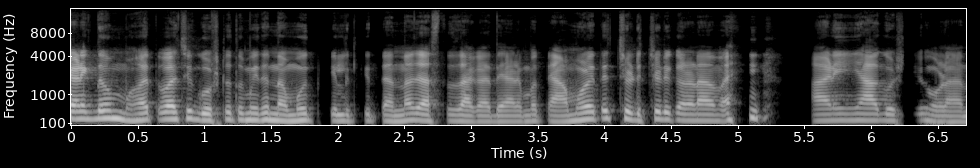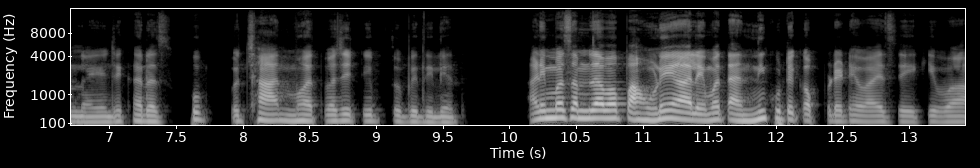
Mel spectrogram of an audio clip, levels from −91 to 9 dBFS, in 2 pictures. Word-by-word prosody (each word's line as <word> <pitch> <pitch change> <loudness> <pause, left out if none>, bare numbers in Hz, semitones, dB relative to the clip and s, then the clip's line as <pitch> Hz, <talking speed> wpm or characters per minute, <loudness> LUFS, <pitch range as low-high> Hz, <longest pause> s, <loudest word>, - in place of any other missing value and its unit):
आणि 195 0 +10
एकदम 200 +1 +4
महत्त्वाची 180 +4 +2
गोष्ट 165 +3 0
तुम्ही 170 -1 0
इथे 175 - +2
नमूद 155 0 +2
केलीत, 150 -1 -4
की - - -9
त्यांना 145 +2 -1
जास्त 150 -1 +2
जागा 140 -2 0
द्या 135 0 -3
आणि 135 - -4
मग 150 - -5
त्यामुळे 145 +6 +2
ते - - +2
चिड-चिड 190 -1 -1
करणार 155 -2 0
नाही. 165 +8 -4 0.4
आणि 155 +1 0
ह्या 160 0 +2
गोष्टी 155 +1 -9
होणार 135 -3 -4
नाही, 125 -1 -5
म्हणजे 125 +2 -5
खरंच 135 -3 -3 0.2
खूप 180 -3 -7 0.4
छान, 155 -2 +2
महत्त्वाची 145 0 -3
टिप 145 -1 -8
तुम्ही 135 -1 -7
दिलीत. 125 -1 -7 0.5
आणि 190 +6 +2
मग 220 +1 +6
समजा, 210 -1 +6
मग 210 - +7
पाहुणे 175 +3 +5
आले, 175 -5 +7
मग 170 +3 +1
त्यांनी 160 +3 +2
कुठे 200 -3 -2
कपडे 145 -2 -5
ठेवायचे 135 -2 -7
किंवा 130 -1 -6
155 Hz, 200 wpm, -23 LUFS, 140-175 Hz, 0.5 s, आणि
